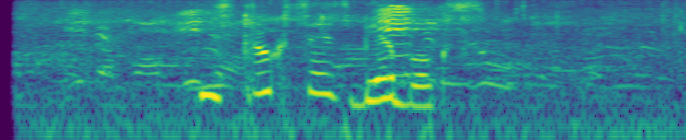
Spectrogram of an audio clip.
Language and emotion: Russian, neutral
